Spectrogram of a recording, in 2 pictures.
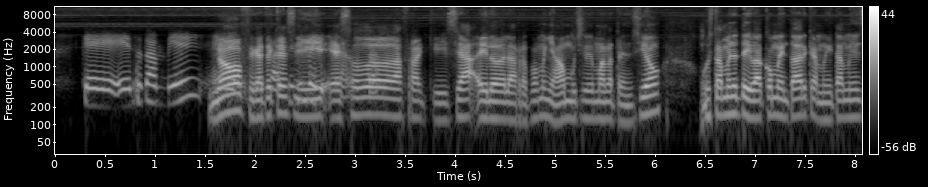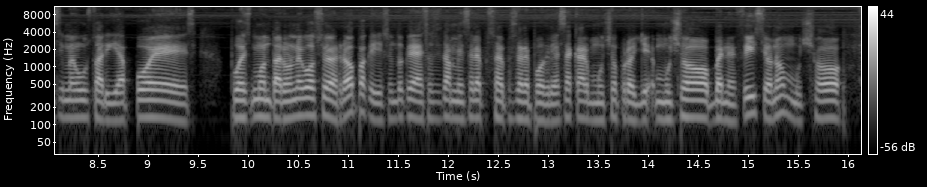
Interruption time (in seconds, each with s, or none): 1.5 s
